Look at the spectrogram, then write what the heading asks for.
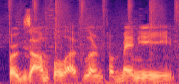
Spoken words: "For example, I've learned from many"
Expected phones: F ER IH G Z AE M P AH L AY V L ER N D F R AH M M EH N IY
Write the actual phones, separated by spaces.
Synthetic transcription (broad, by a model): F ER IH G Z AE M P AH L AY V L ER N D F R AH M M EH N IY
